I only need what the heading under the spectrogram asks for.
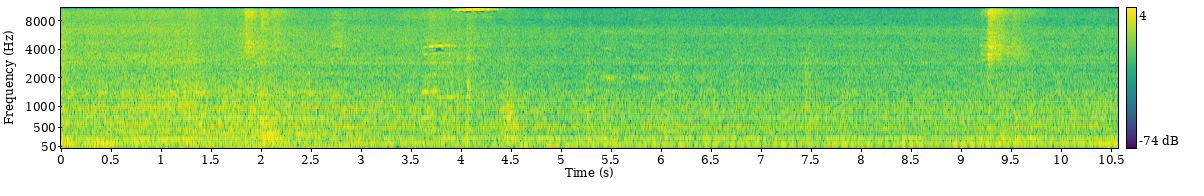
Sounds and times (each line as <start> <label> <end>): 0.0 garbage truck 6.3
8.9 garbage truck 10.5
